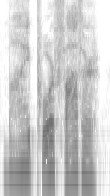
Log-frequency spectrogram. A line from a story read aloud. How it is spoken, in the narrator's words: replied Jenny, sighing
